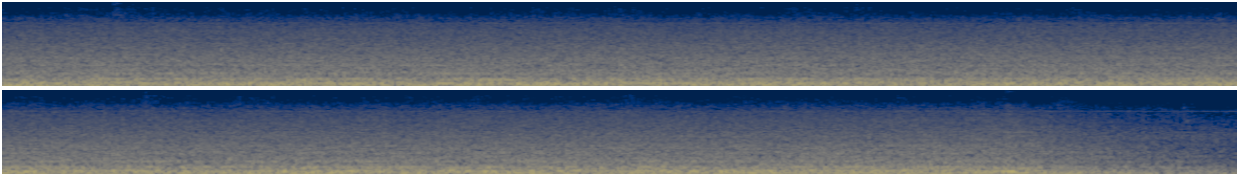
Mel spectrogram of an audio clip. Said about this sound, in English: And that air conditioner's loud.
